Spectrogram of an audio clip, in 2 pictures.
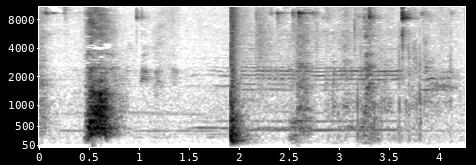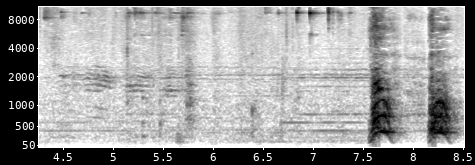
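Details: Two pet Basset Hounds in an excited moment: single loud barks near the start and a close pair at the end, with softer whines and household murmur between.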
